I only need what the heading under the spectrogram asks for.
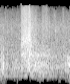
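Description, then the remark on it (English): Steady warm rain patters down on misty city streets as a dense, even hiss, briefly swelling louder for a moment before settling back to a constant wash of drops. No voices. “It's still raining.”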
